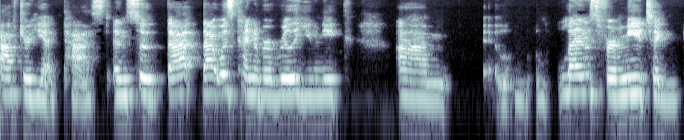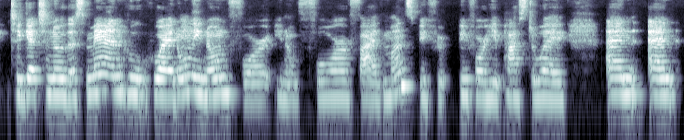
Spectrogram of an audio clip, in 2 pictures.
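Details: Stuttering in an adult female, real, who says she stutters sometimes, during a panel discussion.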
